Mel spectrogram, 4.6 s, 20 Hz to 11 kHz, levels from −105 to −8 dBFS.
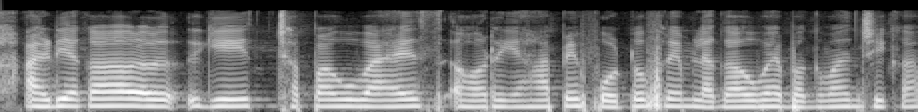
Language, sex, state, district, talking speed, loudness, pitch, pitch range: Hindi, female, Maharashtra, Pune, 235 wpm, -16 LUFS, 190 Hz, 185-200 Hz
